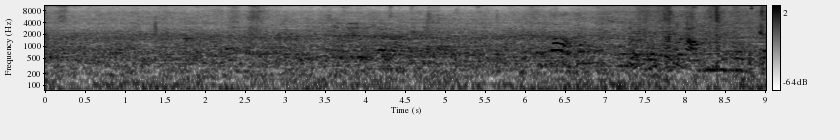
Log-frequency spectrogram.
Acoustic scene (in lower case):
subway station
